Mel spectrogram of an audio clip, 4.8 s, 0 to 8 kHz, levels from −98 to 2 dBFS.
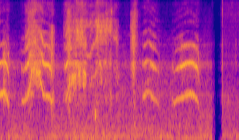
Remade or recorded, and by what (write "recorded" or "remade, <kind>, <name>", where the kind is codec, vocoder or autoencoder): remade, vocoder, WaveNeXt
